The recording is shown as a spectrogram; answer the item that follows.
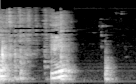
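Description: A steel chef's knife blade scraping against a ceramic plate as chopped leek is pushed off it, with a single short spoken word partway through.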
